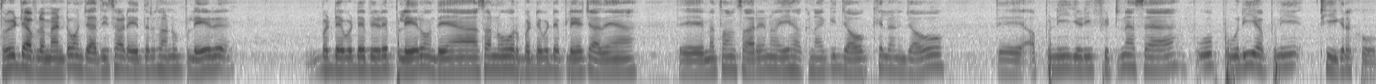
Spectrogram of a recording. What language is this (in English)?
Dogri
